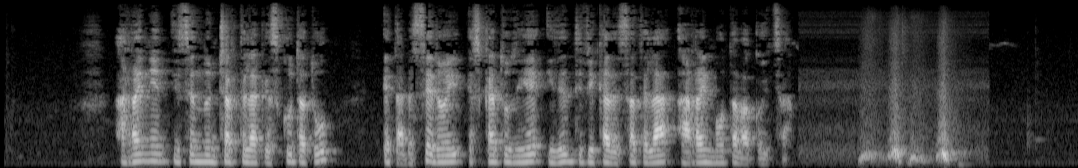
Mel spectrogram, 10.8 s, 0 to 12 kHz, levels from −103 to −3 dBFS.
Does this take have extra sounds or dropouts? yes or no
yes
